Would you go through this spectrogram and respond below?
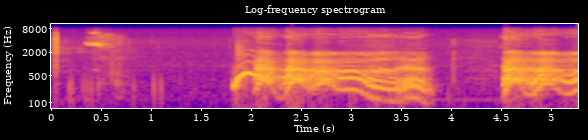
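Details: Greeting howls from a Basset Hound, a rough, gargling chuckle that rises, warbles and falls over about two seconds, repeated after a pause, with a brief human squeak and a low hum indoors.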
